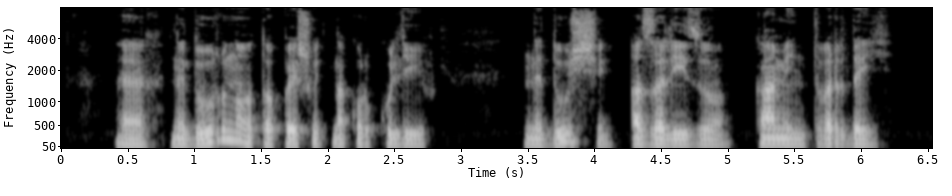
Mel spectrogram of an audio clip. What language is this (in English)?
Ukrainian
